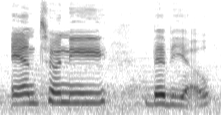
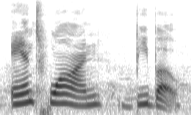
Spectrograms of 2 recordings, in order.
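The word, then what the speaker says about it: Antoine Bibeau: Anthony Bibio. That was close. This is close. Antoine Bibo.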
